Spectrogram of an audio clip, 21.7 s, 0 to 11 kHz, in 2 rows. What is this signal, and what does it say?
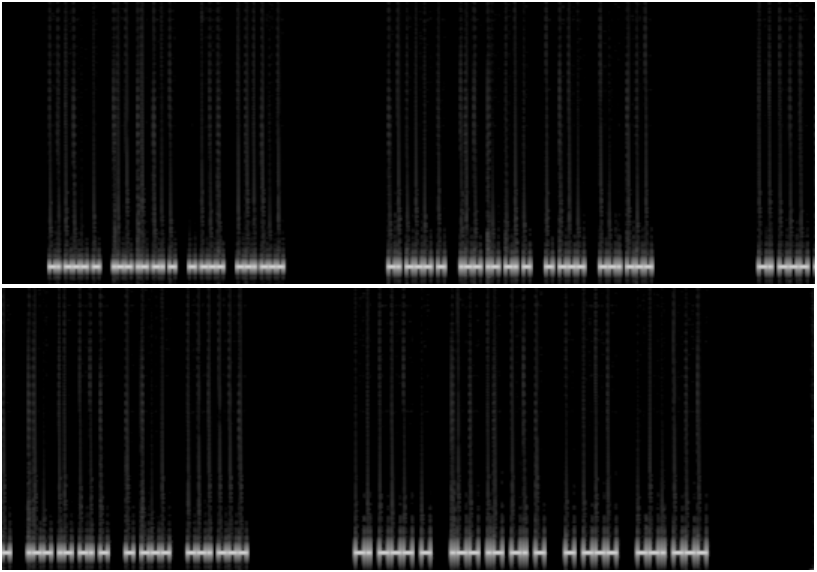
Morse code, heard as a keyed tone, about 38 wpm, 700 Hz. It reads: NOT WANT TO GO NOT WANT TO GO NOT WANT TO GO NOT WANT TO GO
